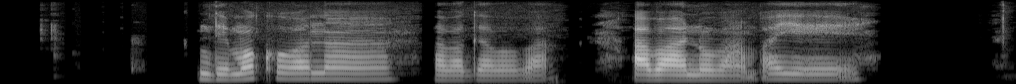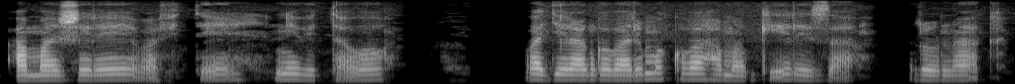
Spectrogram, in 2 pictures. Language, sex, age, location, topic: Kinyarwanda, female, 36-49, Nyagatare, education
